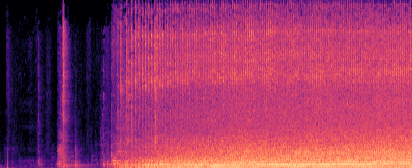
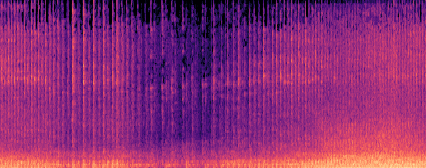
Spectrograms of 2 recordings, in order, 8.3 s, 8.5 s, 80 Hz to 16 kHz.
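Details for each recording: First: MTD/Yard Machines walk-behind mower after a slight governor arm tweak: a few pulls, then catches and settles into a steady, even putter at low throttle with no hunting; runs fine. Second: Abandoned MTD/Yard Machines non-self-propelled walk-behind mower, after screw adjustment and air cleaner refitted: rough, regular popping beat near 220 a minute, then surges higher; engine judged good, governor arm blamed for the run issues.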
